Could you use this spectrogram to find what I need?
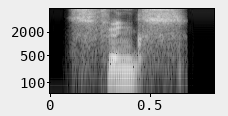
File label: "sphinx", British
